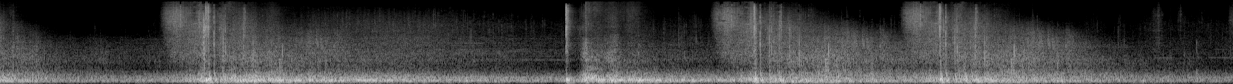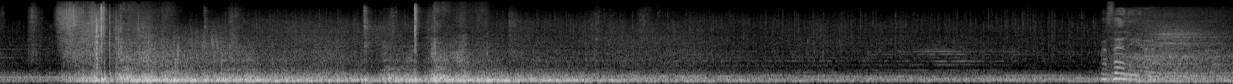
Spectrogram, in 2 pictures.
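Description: Confringo explosive spell blasts from the video game Hogwarts Legacy: a series of loud, broadband booming bursts, about five over the stretch, each decaying into rumble.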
